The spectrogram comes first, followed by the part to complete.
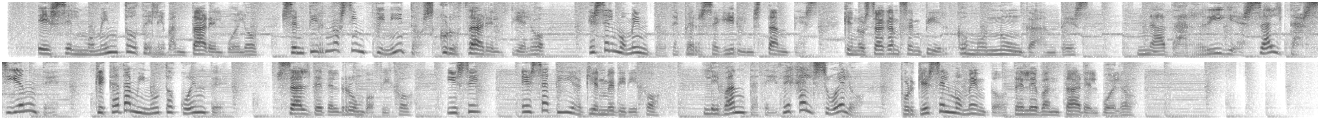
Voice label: female spanish commercial; ideasonora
